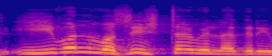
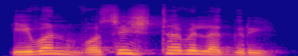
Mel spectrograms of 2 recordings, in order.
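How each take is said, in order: First: A hint of the sage insisting on Even; sage's confident retort. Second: Said in the usual way. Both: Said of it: "He says".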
